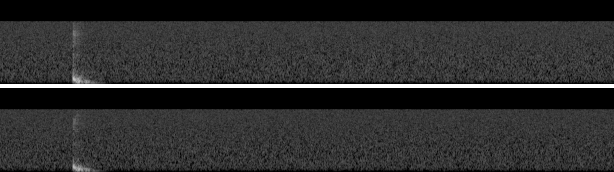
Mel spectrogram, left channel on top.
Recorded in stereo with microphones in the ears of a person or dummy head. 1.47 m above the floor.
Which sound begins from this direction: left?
A thud, at 0.7 s.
